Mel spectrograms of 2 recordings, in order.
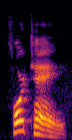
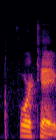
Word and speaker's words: forte: forte i've heard this word pronounced fort also like uh but forte we say definite french word huh special strength or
